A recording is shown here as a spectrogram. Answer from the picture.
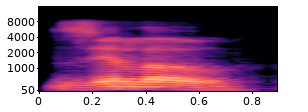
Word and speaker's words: Zillow: They were talking about a company that rhymes with pillow. Now go. Then you can take yourselves off mute. Zillow.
